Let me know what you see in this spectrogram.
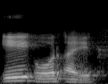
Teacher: कंठ और तालु, इन दोनों की योग से ध्वनि निकली थी, इसका नाम था कंठ तालव्य ध्वनि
